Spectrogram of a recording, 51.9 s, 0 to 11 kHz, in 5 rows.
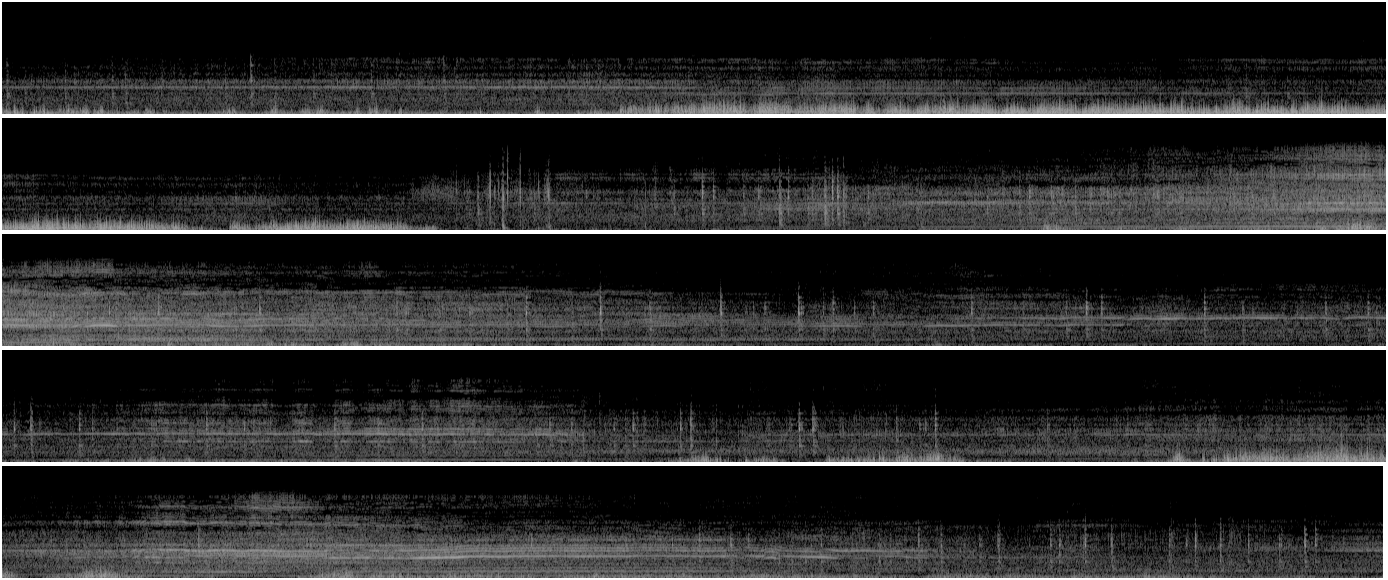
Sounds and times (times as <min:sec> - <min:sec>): Sailboat, sailing ship: 0:00.0 - 0:05.2, 0:11.5 - 0:18.8.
